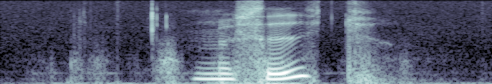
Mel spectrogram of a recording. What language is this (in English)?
Swedish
